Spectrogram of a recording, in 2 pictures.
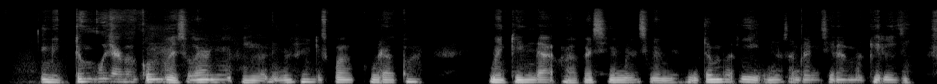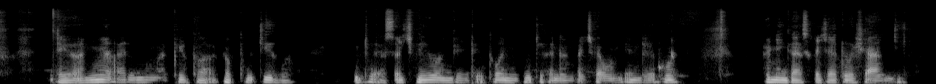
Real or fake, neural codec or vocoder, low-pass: fake; codec, 44.1 kHz, 2.6 kbps, DAC; 14.4 kHz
